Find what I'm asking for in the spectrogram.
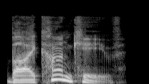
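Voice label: "biconcave", British English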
